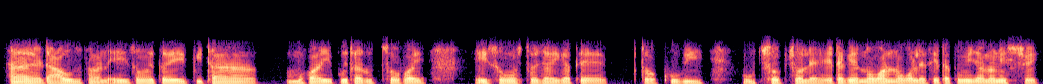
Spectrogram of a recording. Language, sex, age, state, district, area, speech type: Bengali, male, 60+, West Bengal, Purba Medinipur, rural, conversation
